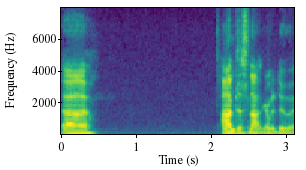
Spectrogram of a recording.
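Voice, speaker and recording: A man with an American accent. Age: 60s. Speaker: doom metal musician. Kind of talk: interview answering read questions. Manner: casual, with fillers and restarts.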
